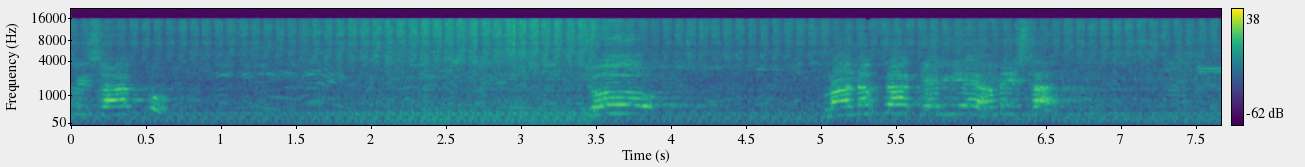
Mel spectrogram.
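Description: A middle-aged man shouts forcefully into a microphone over a loudspeaker outdoors.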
